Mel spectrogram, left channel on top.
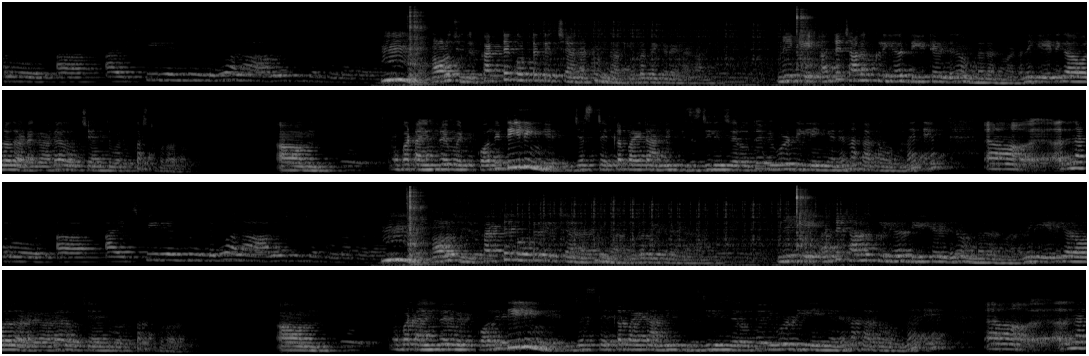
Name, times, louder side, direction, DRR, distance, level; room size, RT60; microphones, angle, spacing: voice 1, 0.0-3.8 5.6-5.8 7.1-7.6 13.7-14.6 20.7-21.3, right 2 dB, 45° right, 3 dB, 4.2 m, -50 dB
sound 1, 3.7-8.8, right 6 dB, 30° right, 2.7 m, -47 dB
voice 2, 3.8-7.1 7.7-12.7 13.6-14.0 14.7-21.6, left 1 dB, 55° left, 0 dB, 3.8 m, -40 dB
20.0 x 16.0 x 3.0 m, 0.62 s
head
